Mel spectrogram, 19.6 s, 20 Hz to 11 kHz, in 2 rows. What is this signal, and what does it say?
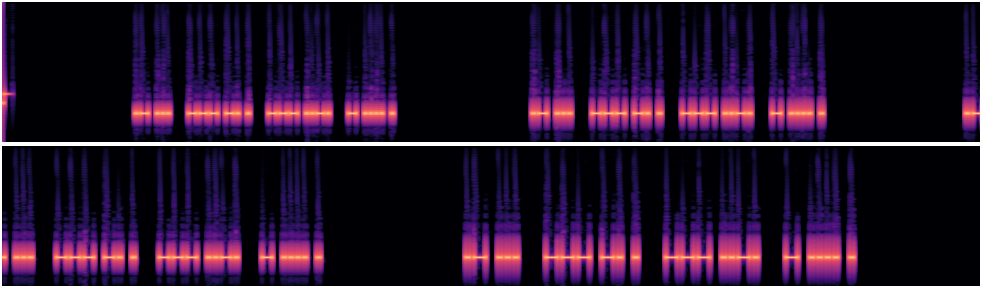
Morse code, heard as a keyed tone, about 35 wpm, 700 Hz. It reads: AS ONE OF THE AS ONE OF THE AS ONE OF THE AS ONE OF THE
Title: Speed-Racing - Sets of 4 Words 30wpm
